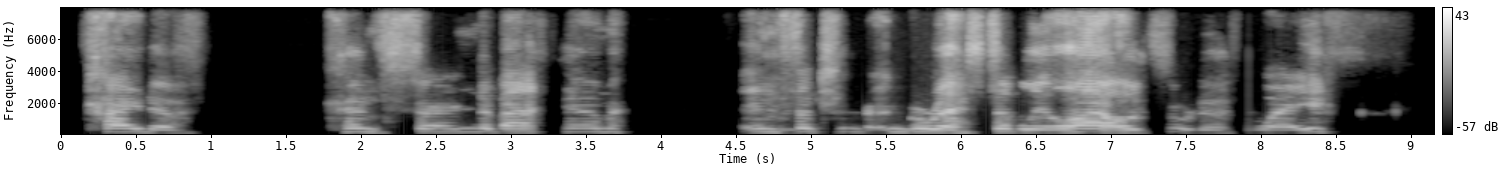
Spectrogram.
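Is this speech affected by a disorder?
Yes: cerebral palsy.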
